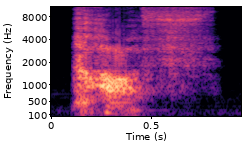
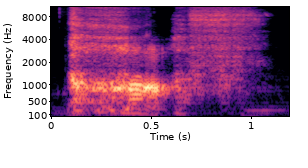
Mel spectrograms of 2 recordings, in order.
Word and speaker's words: cough: you're very close it's it's not cuff it's cough so what does o-u-g-h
